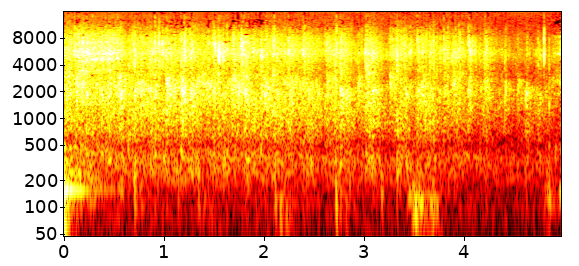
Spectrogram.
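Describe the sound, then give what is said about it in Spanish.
At a morning church service, an audience gives Jesus loud, sustained applause. The clapping is a dense, even wash of many hands that holds steady for several seconds, with no one speaking over it. “Alguien que le dé un aplauso fuerte a Jesús en esta mañana.”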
